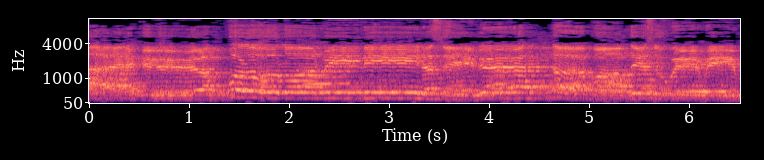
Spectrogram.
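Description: A cappella hymn singing led by a man's voice, with long held notes that glide from one pitch to the next and no instruments.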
